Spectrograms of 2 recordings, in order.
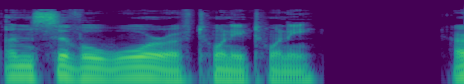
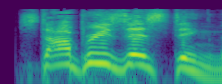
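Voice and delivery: very loud, much higher barked order; commanding yell; 13 dB louder, slower than usual. Acted. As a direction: bellow it over and over. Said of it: "they repeated".

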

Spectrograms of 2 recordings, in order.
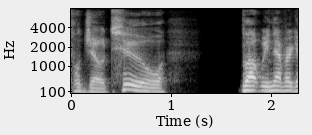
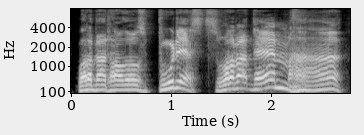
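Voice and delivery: mock heckler; 5 semitones higher, 4 dB louder than usual. Skit retort.

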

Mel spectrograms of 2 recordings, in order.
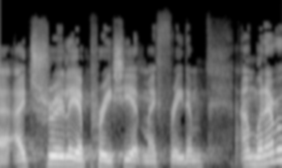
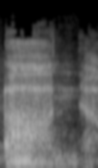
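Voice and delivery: low, hushed "uh-oh" dread; sinking dismay; 8 dB quieter than usual. Retold or imitated. Driver spotting the state trooper behind him, hushed dismay. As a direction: say it far lower and softer, heart sinking.

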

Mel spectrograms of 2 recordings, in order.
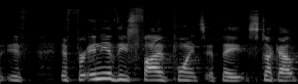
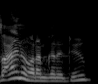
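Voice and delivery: calm God; 2 semitones lower, 5 dB quieter, faster than usual. Acted. God calmly answering the frightened people. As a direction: answer softly, fully in control.

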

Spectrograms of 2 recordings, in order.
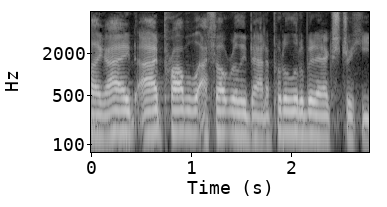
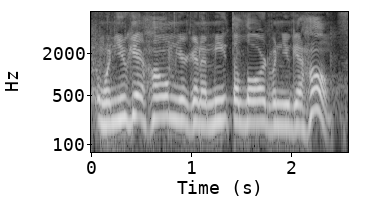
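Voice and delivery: higher, louder, laughing through dad's warning; laughing mock threat; 6 semitones higher, 4 dB louder than usual. Pastor retelling his dad's paddle warning, laughing. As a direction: play the stern dad while cracking up.

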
